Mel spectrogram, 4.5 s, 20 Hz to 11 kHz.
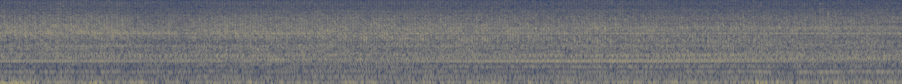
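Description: Rotor blades and electric motor of a FlyWing Huey UH1 V3 GPS RC helicopter running steadily with a whine as it comes down to land under automatic return-to-home.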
